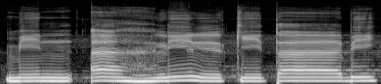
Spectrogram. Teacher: Huruf ta kita panjangkan dua harakat karena terdapat alif kecil di atasnya.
